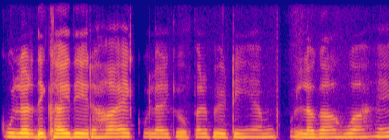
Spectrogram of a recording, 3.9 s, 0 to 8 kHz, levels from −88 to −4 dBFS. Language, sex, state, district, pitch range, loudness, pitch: Hindi, female, Madhya Pradesh, Bhopal, 200-205 Hz, -18 LUFS, 200 Hz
